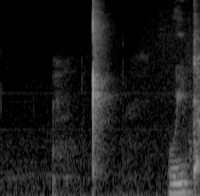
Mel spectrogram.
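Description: A single sharp finger snap about a second in, ringing off briefly; a man starts speaking near the end.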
